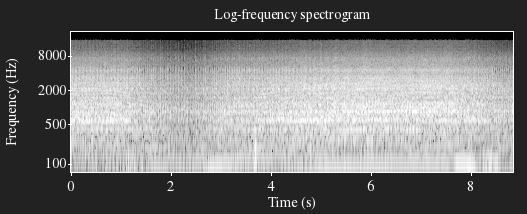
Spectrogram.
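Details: Mazda MX-3 engine warmed to normal operating temperature, idling: light, regular clatter about three to four per second; owner asks what the noise and problem are, cause unclear.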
